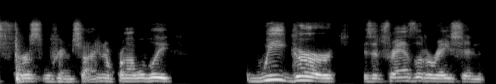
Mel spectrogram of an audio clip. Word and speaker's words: Uyghur: And it's the same thing with the Uyghurs. And this is a really shitty transliteration because if you wanted to say Uyghur, I'd be like W-E-E-G-U-R.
